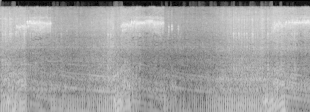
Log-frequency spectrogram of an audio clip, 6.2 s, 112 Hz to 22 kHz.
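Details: BMW E46 with M54 engine: a high, thin squeak chirps in short bursts over the engine and returns as revs rise; the cause is a leaking exhaust manifold gasket.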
